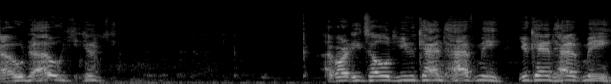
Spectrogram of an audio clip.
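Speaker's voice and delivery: very high, very loud, shrill cry. Telling a story, something found in the linens protests, high-pitched voice. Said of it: "to a sort of high pitched voice".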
